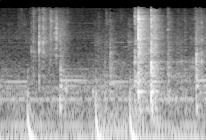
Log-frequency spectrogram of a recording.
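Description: Small accessories and plastic packaging being handled on a desk: a few light clicks and taps, with a brief crinkle of a plastic bag about one and a half seconds in.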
